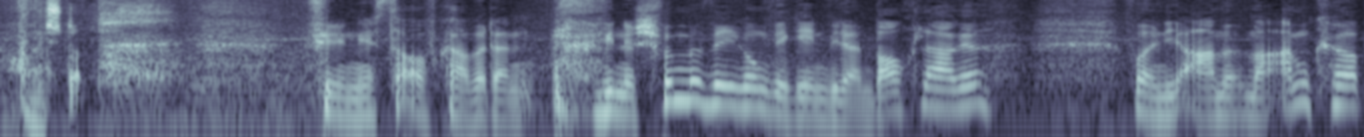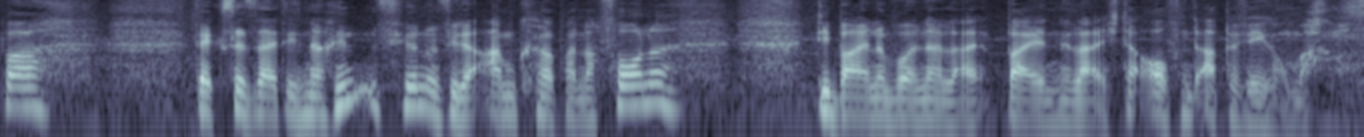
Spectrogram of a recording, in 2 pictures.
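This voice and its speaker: Over light background noise, a man talks at a very fast pace, and the sound is dry with no echo. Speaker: fitness trainer. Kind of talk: workout instruction. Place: hall.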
